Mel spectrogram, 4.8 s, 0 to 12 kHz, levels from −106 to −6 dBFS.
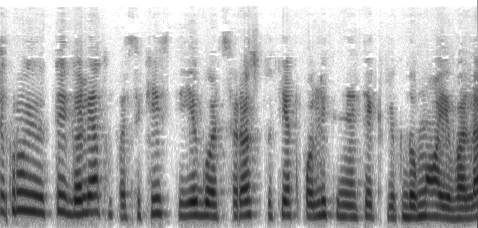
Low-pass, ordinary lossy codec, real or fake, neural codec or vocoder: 10.8 kHz; AAC, 32 kbps; fake; codec, 44.1 kHz, 7.8 kbps, DAC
